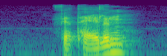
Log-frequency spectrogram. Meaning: 1. to distribute 2. to spread 3. to spread out
- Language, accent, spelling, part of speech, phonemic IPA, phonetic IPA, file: German, Austria, verteilen, verb, /fɛʁˈtaɪ̯lən/, [fɛɐ̯ˈtʰaɪ̯ln], De-at-verteilen.ogg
